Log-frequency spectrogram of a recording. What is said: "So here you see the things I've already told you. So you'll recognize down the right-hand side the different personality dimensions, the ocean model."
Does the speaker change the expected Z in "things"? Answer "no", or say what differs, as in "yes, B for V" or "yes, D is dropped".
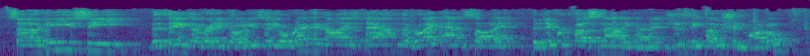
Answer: no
